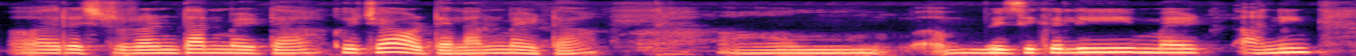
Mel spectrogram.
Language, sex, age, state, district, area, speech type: Goan Konkani, female, 30-45, Goa, Salcete, rural, spontaneous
